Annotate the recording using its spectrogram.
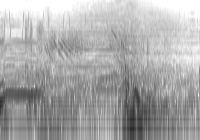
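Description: Cartoon sound effects over background music: a quick upward pitch slide at the start that then holds a steady tone, followed a little past the middle by a long falling slide and a hit.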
